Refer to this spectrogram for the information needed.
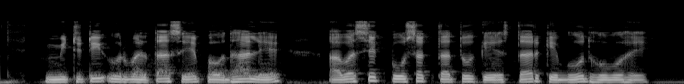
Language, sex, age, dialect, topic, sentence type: Magahi, male, 18-24, Southern, agriculture, statement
